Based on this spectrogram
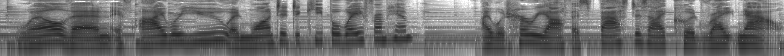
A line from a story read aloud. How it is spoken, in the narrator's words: chirped the bird suddenly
